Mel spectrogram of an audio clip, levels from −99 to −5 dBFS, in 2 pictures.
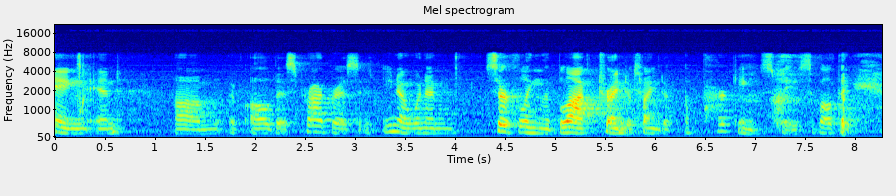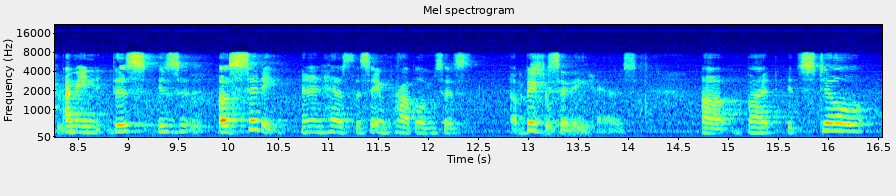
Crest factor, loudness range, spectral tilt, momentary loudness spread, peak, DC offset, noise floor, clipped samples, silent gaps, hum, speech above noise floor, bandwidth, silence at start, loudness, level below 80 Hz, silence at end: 24 dB; 7 LU; -1 dB/octave; 18 LU; -16 dBFS; under 0.1%; -59 dBFS; under 0.1%; none; 60 Hz at -75 dBFS; 20 dB; 19 kHz; 0 s; -38 LUFS; -78 dBFS; 0 s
